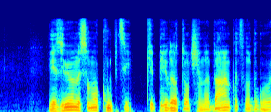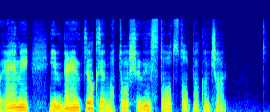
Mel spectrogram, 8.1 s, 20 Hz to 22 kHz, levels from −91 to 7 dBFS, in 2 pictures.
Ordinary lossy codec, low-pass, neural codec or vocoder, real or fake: none; 10.8 kHz; codec, 44.1 kHz, 1.7 kbps, Pupu-Codec; fake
